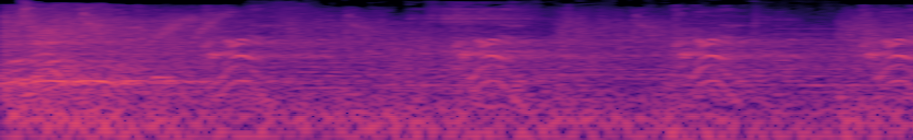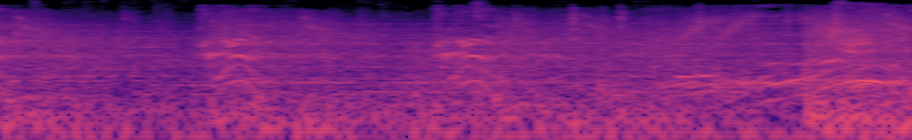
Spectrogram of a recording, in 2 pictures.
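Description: Energy blasts whoosh and crackle.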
